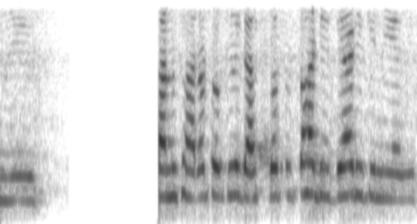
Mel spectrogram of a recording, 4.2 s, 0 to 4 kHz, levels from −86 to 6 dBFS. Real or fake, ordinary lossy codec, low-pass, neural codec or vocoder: real; none; 3.6 kHz; none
